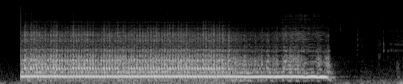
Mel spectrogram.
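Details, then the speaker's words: Used Ford blower motor bench-tested off the truck on direct voltage; steady hum with a gritty, uneven edge, not as smooth as the other fan — rough-running blower motor. "yeah that fan doesn't sound near as nice as this one does"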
